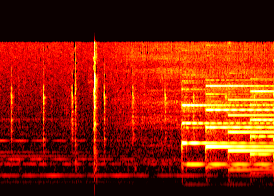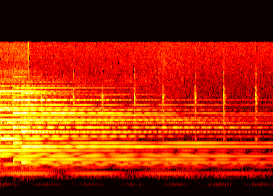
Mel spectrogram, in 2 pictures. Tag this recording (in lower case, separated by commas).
tick-tock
